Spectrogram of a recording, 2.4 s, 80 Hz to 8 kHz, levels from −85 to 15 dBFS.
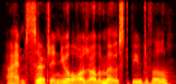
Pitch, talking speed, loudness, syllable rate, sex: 175 Hz, 205 wpm, -18 LUFS, 5.6 syllables/s, female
